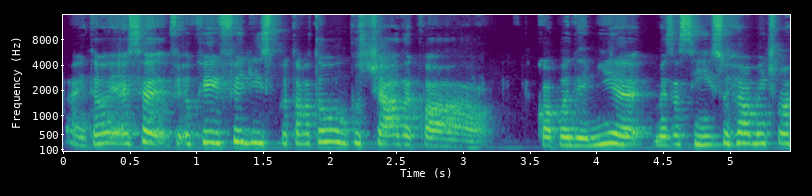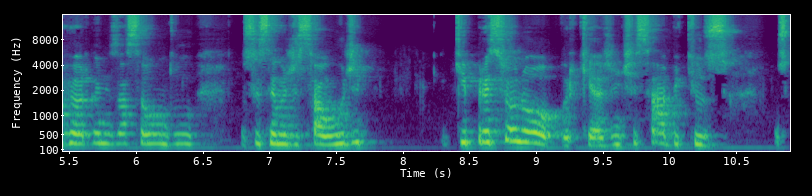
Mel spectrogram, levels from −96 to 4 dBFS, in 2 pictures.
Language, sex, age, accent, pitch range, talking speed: Portuguese, female, 40-59, Brazilian, 200-265 Hz, 200 wpm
